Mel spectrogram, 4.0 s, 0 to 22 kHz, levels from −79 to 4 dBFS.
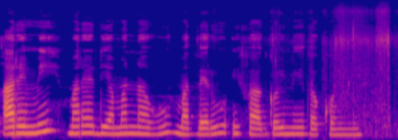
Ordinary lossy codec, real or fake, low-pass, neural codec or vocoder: none; real; none; none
